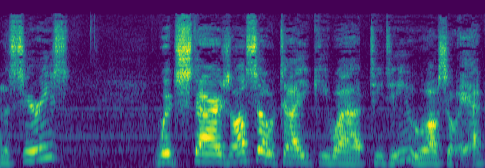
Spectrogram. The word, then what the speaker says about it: Taika Waititi: Is cast now in the Taika Waititi pirate comedy. – Bravo on the pronunciation. Nailed it.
